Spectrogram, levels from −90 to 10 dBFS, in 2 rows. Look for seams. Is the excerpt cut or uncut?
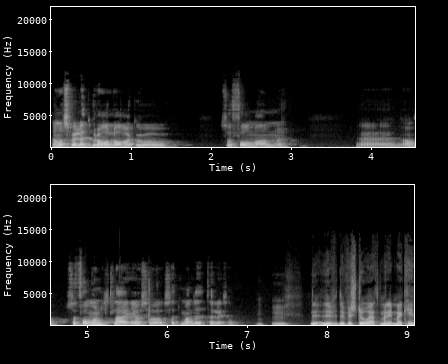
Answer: uncut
